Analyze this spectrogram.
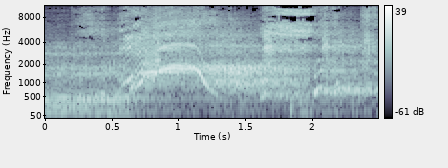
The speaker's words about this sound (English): It's like a ghost. It's like, I like the echo of the sound effect.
